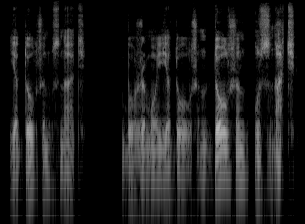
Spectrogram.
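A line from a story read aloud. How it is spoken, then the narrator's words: Low, delirious repetition. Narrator (Russian): повторял вполголоса, точно в бреду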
